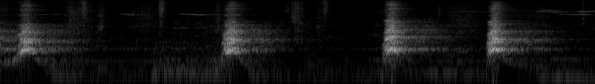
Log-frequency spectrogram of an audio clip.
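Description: A dog barking: four loud single barks, one to two seconds apart, each echoing briefly off the hard kennel walls.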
